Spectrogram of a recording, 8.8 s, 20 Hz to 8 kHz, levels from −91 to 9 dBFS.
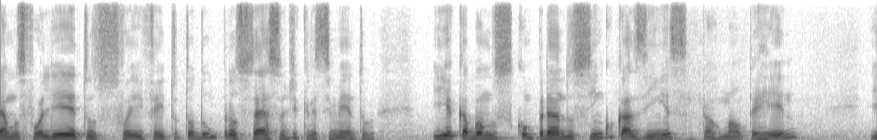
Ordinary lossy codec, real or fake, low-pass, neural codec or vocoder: none; real; none; none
